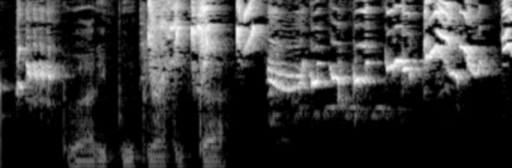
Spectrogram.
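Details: Contest Oriental magpie-robin, a third-place winner, pouring out a fast, varied song of sharp chips, whistles and rising trills, while a man's voice talks briefly near the start.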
